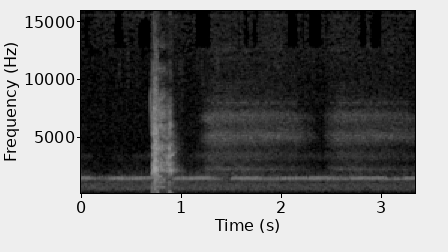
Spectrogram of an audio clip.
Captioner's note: laughing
